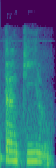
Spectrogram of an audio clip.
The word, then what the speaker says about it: tranquilo: Tranquilo, tranquilo, não tranquilo. Tranquilo é em espanhol. Então, aquilo a gente não escuta o U, aqui a gente escuta o U. Tranquilo, a gente pronuncia o U.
